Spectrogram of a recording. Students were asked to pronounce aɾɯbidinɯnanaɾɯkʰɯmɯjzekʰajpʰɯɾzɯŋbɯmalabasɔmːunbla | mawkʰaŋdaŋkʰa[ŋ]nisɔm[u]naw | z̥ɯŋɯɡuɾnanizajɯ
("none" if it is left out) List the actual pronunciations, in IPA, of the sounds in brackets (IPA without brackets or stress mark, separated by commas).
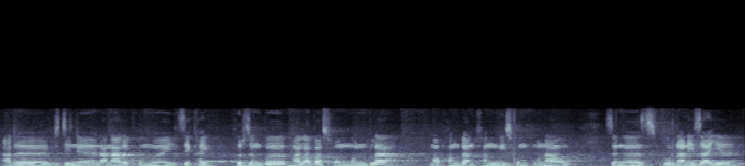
ŋ, u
